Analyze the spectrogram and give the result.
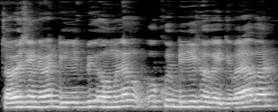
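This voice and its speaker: A man's voice: sits high, steady tone, fast talker, mellow. A young man arguing confrontationally and cutting in during a heated phone exchange. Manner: confrontational, interrupting. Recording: echoey room.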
